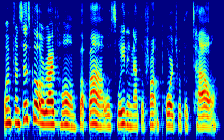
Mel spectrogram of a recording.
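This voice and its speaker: A woman's voice: medium pitch, fairly even intonation, moderate pace, creaky. A woman reading a children's picture book aloud as a storyteller. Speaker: story reader.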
